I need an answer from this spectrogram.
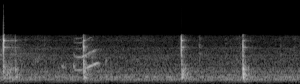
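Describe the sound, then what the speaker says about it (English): A cat meows a few times in a home kitchen during cooking, short separate calls spread across a few seconds over faint room noise, with no talking. "ignoring any mischievous kitties"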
